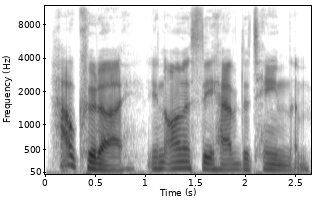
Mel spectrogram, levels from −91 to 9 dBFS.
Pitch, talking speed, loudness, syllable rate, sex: 110 Hz, 180 wpm, -19 LUFS, 5.2 syllables/s, male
